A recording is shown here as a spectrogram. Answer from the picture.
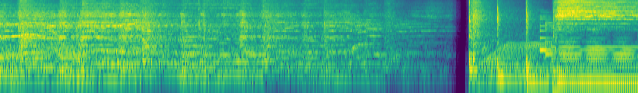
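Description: Live blues band with horns playing: trumpet, saxophone, electric guitar and drum kit. The music fades out over about four seconds to a brief silence, then a different recording with saxophone and horns cuts in abruptly near the end.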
